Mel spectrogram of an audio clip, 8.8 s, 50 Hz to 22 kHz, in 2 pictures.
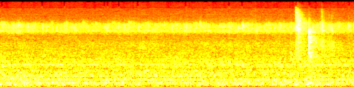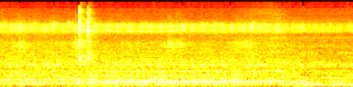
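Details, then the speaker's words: GE microwave started after sitting 5 years, 1 minute at power level 3: even fan-and-transformer drone, low steady buzz joins partway as magnetron switches on; normal magnetron cycling. "We'll go time cook, 1 minute, and we'll go power level, we'll go 3, just so you can hear the magnetron cycle on and off. So there it goes off again, which it'll be for a couple minutes, or seconds."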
